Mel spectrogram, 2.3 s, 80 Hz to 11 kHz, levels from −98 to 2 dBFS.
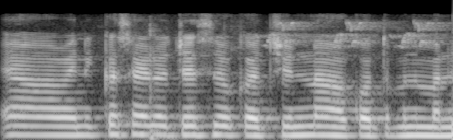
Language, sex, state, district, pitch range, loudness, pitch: Telugu, female, Andhra Pradesh, Annamaya, 200-210 Hz, -16 LUFS, 205 Hz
